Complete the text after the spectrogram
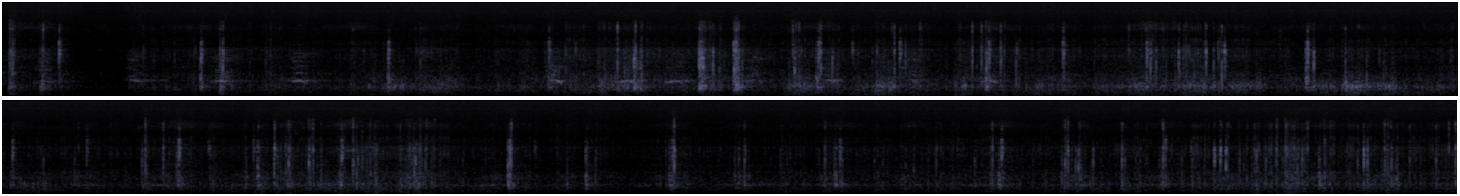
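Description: Wind rushes steadily past as a bicycle rolls downhill.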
